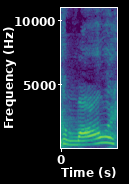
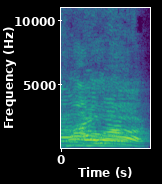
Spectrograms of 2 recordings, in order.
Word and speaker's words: Kamala: Let me actually pronounce her name right. Kamala Harris. If Kamala.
